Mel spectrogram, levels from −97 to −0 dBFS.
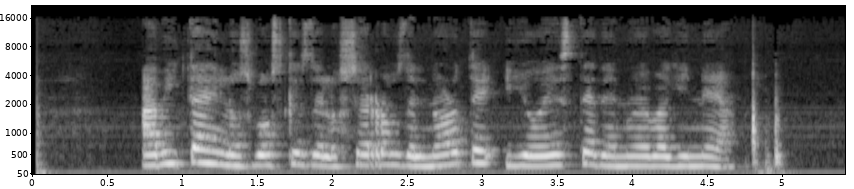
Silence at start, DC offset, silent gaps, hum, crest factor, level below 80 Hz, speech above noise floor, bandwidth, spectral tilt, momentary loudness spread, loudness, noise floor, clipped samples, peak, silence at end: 0.05 s; under 0.1%; none; none; 16 dB; -52 dBFS; 33 dB; 16.5 kHz; -4.5 dB/octave; 7 LU; -19 LUFS; -51 dBFS; under 0.1%; -4 dBFS; 0.4 s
